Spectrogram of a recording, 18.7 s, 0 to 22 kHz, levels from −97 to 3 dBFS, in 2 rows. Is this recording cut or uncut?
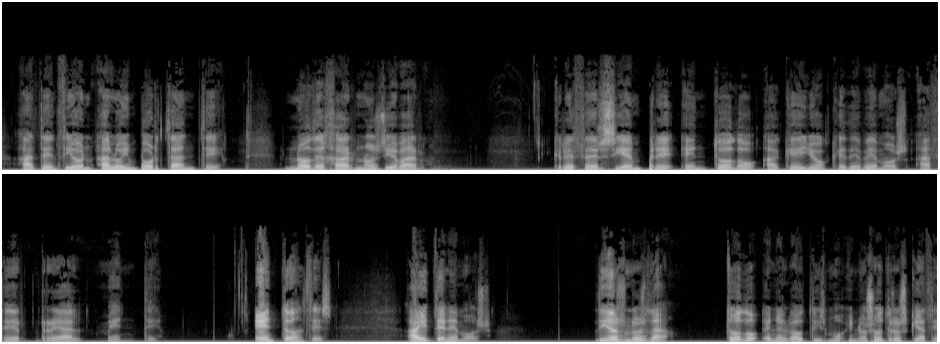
uncut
